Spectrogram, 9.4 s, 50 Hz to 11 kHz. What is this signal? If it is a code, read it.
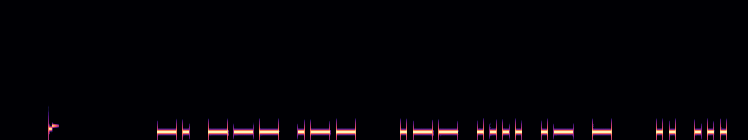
Morse code, heard as a keyed tone, about 14 wpm, 700 Hz. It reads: NOW WHAT IS
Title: Sentences from Top 200 Words 15wpm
